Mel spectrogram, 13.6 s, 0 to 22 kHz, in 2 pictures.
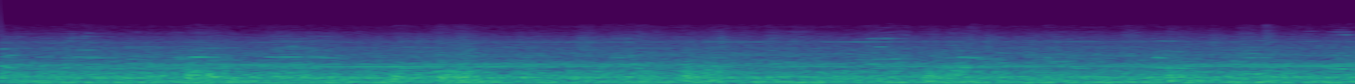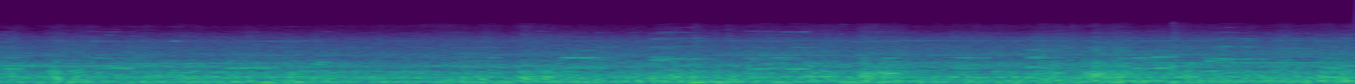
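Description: Running noise inside a JR 209 series 2100 subseries electric commuter car at speed: a steady rumble of the wheels on the rails, with faint whining tones that come and go and occasional light clicks over the track.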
